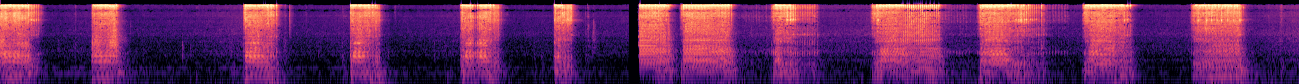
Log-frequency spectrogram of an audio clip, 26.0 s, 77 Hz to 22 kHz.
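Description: Pneumatic air chisel hammering against sheet metal in a dozen or so short bursts, each under two seconds, with pauses between. It is cutting an old factory headliner fitting off the cab roof of a 1950 Chevy panel truck.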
